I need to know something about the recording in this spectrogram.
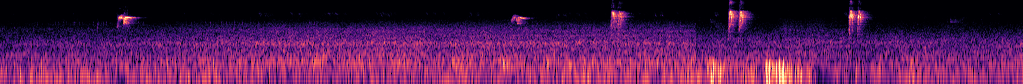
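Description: White wagtail giving short, sharp calls, about six of them spaced irregularly, the later ones louder and closer together.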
